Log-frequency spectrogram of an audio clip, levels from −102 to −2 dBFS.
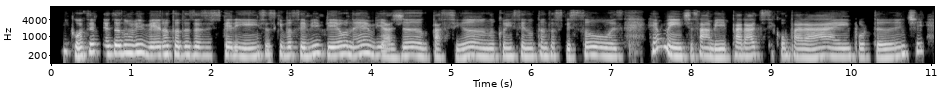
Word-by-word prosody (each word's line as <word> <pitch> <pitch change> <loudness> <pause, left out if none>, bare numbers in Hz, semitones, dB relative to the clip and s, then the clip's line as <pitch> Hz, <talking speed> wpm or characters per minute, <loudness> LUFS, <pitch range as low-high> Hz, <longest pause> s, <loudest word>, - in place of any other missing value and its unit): E 275 - -6
com 190 -4 +2
certeza 230 -1 +3
não 235 +1 +3
viveram 215 -3 +3
todas 205 -1 +1
as 200 -1 +1
experiências 195 +1 -1
que - - -4
você 195 0 0
viveu, 210 0 +2
né, 215 +4 +1
viajando, 190 -2 -1
passeando, 175 +2 -1
conhecendo 180 0 -2
tantas 185 0 -5
pessoas, 180 +1 -1 0.3
realmente, 185 - +2
sabe, 175 -1 +1
e 170 0 -3
parar 185 0 +2
de 195 -1 -15
se - - -18
comparar 185 0 0
é 175 - 0
importante, 175 +6 -2
190 Hz, 140 wpm, -21 LUFS, 180-205 Hz, 0.3 s, certeza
